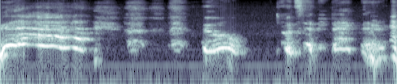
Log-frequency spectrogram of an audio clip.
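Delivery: very high shriek, "ah" stretched long. The game master voices Puck being summoned back, screaming. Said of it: "he's just screaming".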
